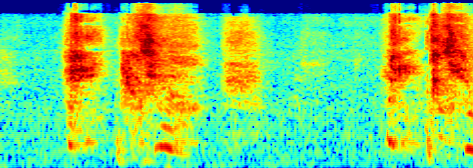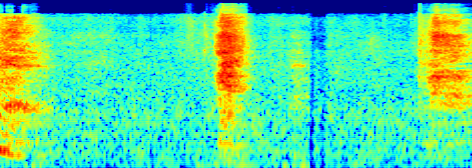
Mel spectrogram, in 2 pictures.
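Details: Sneezing compilation: two double sneezes, each preceded by a sharp inward breath, then a single softer sneeze.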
